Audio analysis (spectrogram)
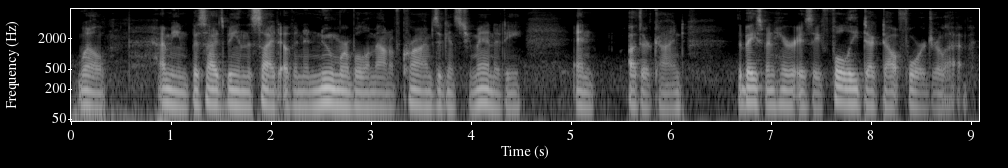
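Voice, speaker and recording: A man playing a weary, guarded monster hunter in an audio roleplay, gruff but caring, with halting, sardonic, sweary speech. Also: deep voice, level tone, close to an everyday voice. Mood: wry, casual. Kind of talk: audio roleplay, one-sided dialogue to the listener. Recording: noisy ambient sound effects behind voice. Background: ambient sound effects.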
